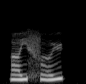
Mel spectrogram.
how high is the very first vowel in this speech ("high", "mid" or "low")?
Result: low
